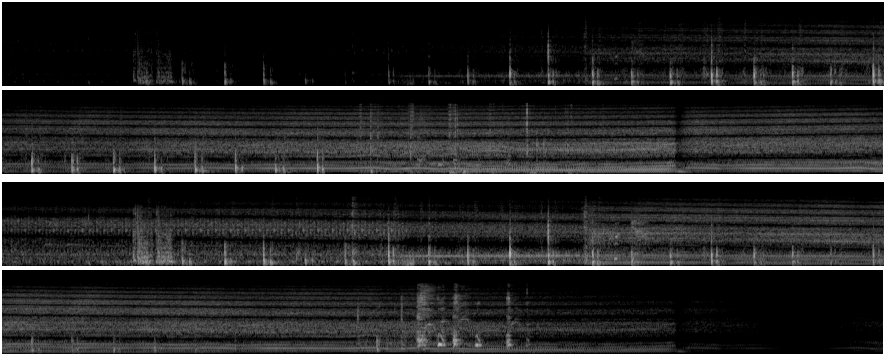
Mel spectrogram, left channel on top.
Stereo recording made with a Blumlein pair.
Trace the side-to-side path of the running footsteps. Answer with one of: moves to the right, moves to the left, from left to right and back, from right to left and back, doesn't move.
moves to the left.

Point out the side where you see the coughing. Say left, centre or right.
right.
